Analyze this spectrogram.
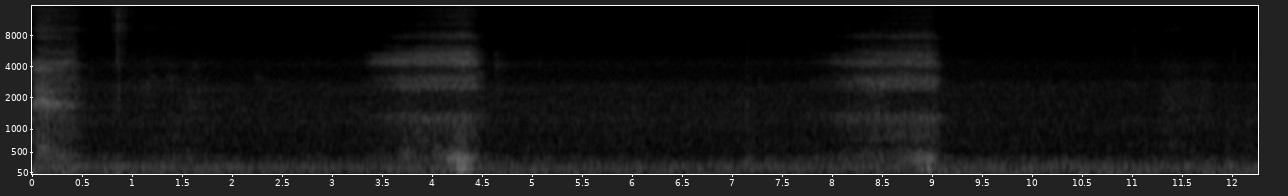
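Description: A Rottweiler snores in slow, rasping breaths, one every four to five seconds.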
